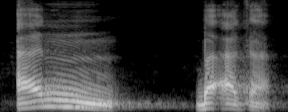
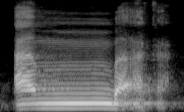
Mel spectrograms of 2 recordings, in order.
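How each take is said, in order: First: The n is pronounced clearly before the b. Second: The n turns into a clear m sound. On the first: The speaker calls it wrong. "An dengan izhar berat" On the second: The speaker calls it right. "Paling ringan mana?"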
